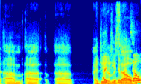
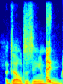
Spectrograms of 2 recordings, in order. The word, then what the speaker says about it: Idina Menzel: all of the development and everything back when Idina Menzel was in it. Yeah. No, that's not her name. You've What? said it wrong. Adele Dazeem.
